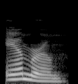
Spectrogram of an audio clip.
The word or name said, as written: amram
